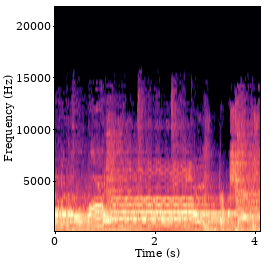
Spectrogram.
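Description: Female singer belting over a live band: her voice climbs into a long high note held with vibrato, then slides down near the end.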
